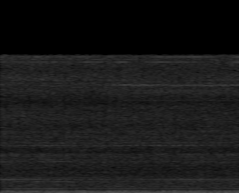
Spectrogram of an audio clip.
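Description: Steady low rumble and hiss with a few faint, steady hum tones underneath, and no distinct knocks or other events: a continuous background hum in a small room.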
